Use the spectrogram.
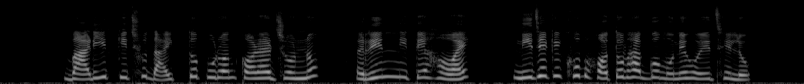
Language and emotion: Bengali, sad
